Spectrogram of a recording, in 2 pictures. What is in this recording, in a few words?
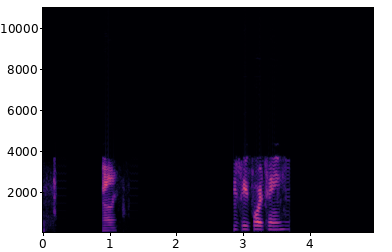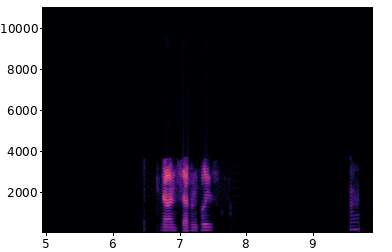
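Police Northeast District Dispatch; Raleigh; p25; wake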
